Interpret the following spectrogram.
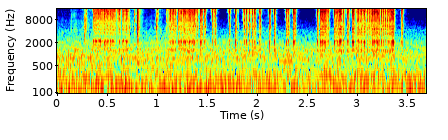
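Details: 2007 Honda Civic with key ignition, no start: start cut relay under the dash makes rapid uneven clicking and buzzing with key turned, no cranking, fuel pump relay removed; cause is a faulty ignition switch, not the relay.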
